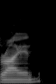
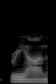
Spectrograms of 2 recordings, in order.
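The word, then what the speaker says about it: Ryon: to rescue Rion Ryan I think it's actually pronounced Ryan there's Rion is the way my brain wants to pronounce it because of how it's spelled how am I alive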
